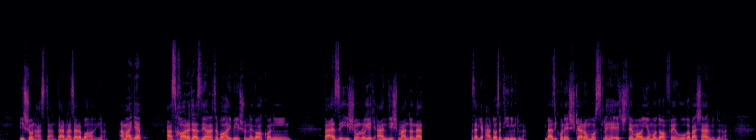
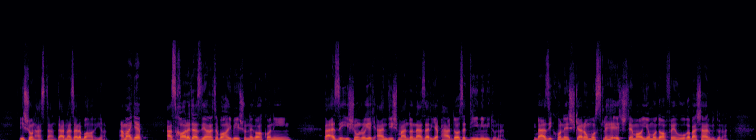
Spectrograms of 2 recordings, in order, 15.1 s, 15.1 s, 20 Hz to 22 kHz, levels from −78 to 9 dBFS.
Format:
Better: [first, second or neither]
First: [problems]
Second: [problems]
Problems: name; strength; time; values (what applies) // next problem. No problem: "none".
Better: second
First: audio freezing; at 8.5 s for 1 s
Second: none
